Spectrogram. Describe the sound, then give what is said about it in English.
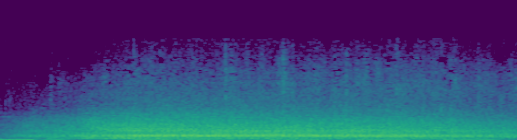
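A large stadium crowd in Greater Manchester roars continuously as players take to a muddy pitch for a Manchester United versus Liverpool match, a dense wash of cheering voices that swells slightly and stays loud throughout, with a low rhythmic rumble underneath. “Now, the crowd's roaring like a lion with a splinter in its paw as the players take to the pitch.”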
